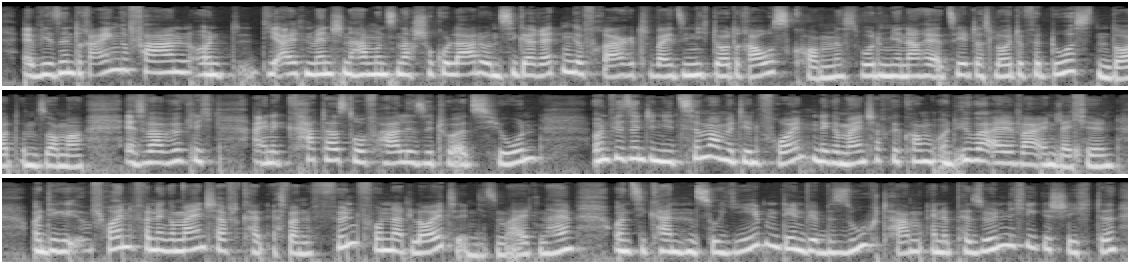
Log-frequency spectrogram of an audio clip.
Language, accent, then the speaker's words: German; Archdiocese of Hildesheim, North Germany, Germany; now in Cologne, Germany; ich nicht gebürtig aus Köln komme, sondern eigentlich aus dem hohen Norden, aus der Nähe von Hamburg, aus dem Erzbistum Hildesheim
